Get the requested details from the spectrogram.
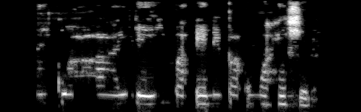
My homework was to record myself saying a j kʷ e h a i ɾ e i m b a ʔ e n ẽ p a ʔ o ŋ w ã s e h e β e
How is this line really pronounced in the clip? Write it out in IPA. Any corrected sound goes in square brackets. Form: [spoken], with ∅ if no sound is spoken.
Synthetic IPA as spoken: a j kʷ [a] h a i ɾ e i m b a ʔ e n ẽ p a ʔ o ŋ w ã [h] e [ʃ] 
